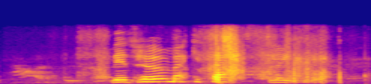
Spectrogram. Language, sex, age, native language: Icelandic, female, 8, Icelandic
